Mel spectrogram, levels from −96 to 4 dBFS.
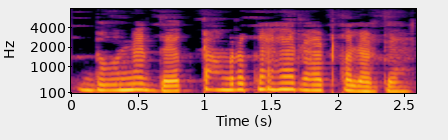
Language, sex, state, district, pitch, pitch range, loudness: Hindi, female, Madhya Pradesh, Dhar, 195 Hz, 170-210 Hz, -15 LUFS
